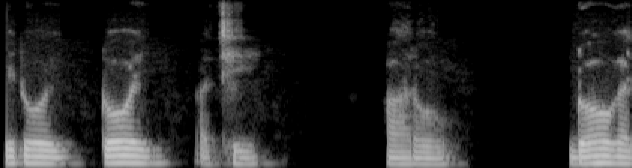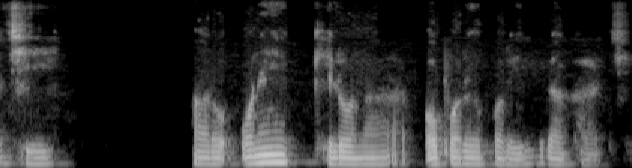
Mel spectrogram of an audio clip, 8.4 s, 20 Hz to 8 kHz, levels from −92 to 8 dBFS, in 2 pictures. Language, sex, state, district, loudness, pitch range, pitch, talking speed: Bengali, male, West Bengal, Jalpaiguri, -22 LUFS, 105-115 Hz, 110 Hz, 95 wpm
